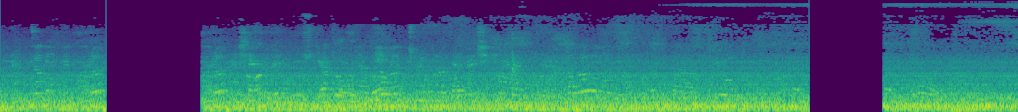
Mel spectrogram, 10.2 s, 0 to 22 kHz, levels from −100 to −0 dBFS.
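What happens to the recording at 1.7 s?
A stream reconnect runs from 1.06 to 2.29 s: the connection drops, leaving 0.94 s of silence, then a fresh decoder resumes about 0.29 s earlier, repeating audio. MP3 compression, likely at 64 kbps, also applies throughout, audibly adding a watery, swirling texture.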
